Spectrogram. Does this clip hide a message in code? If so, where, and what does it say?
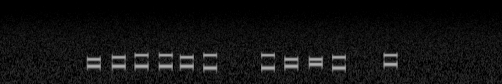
Yes: DTMF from 0.9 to 4.0 s, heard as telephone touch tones, dialled by hand, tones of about 130 ms. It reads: 789986 67*5 #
